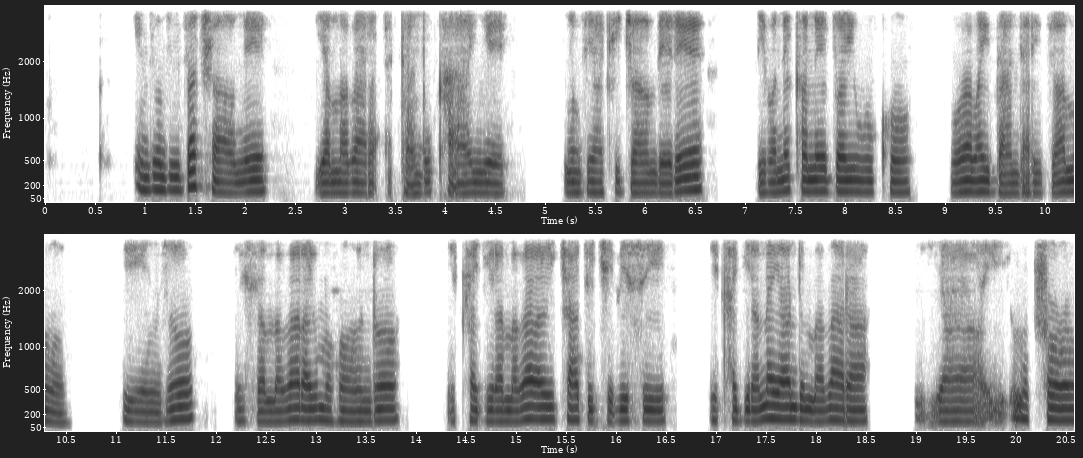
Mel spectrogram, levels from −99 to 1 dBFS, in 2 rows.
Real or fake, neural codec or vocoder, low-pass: fake; codec, 16 kHz, 2 kbps, FunCodec, trained on Chinese and English, 25 frames a second; 3.6 kHz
